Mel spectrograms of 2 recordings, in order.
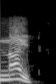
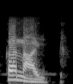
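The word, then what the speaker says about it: knight: क्या होता है नाइट इसको पढ़ते हैं नाइट पर जिसको नहीं पता वह पढ़ देता है क नाइट क्या पड़ता है कनाइल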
